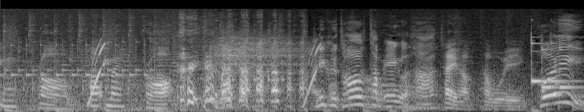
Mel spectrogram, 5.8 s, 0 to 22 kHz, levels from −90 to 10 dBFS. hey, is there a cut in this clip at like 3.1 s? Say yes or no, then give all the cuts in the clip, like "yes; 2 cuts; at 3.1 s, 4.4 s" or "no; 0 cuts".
yes; 1 cut; at 3.1 s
